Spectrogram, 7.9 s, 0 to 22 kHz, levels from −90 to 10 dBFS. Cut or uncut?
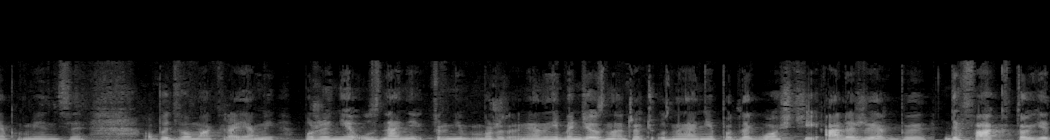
uncut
